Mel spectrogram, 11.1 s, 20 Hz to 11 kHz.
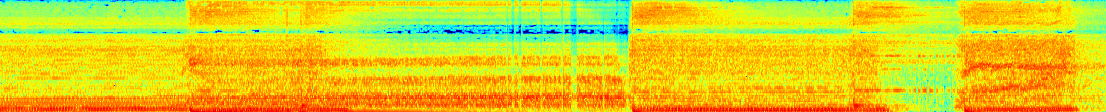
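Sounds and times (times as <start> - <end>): harsh distorted metal music: 0.0 - 11.0.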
